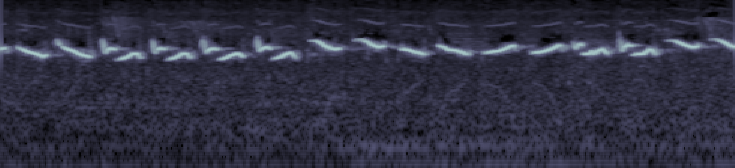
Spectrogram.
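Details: Lesser seed finch (curió), one of its best songs, used to train a young bird: clear, sweet whistled notes slurring down and up, delivered quickly and steadily about three times a second, with a quiet background.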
